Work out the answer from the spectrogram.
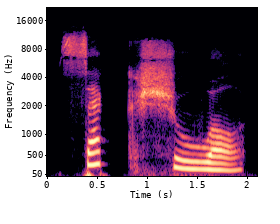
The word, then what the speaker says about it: sexual: in the word sexual the X sounds like ksh sexual and in luxury and luxurious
